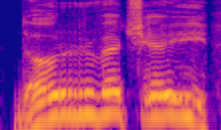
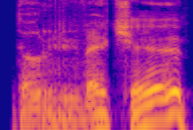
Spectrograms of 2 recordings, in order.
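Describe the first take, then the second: First: High, loud, slow dwarf shout; shouted dwarf threat. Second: Slow, loud hissing dwarf; hissed dwarf threat. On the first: Acted. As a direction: scream the threat from the mud. Dwarf repeats threat louder. (wrzeszczący krasnolud) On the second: A narrator's reading. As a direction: hiss the threat, dragging it out. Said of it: "wysyczał". (syczący krasnolud)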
